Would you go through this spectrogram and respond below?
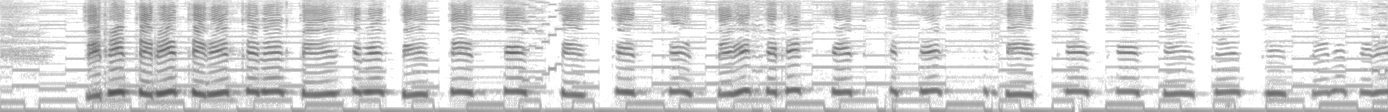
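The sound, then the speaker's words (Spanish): A single voice hums from memory a bouncy, fast retro video game tune in short, evenly spaced syllables, imitating chiptune music with a steady rhythm for several seconds. “esa es la música de Antártica Adventure, lo estoy diciendo de memoria”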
